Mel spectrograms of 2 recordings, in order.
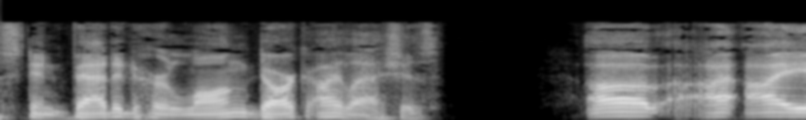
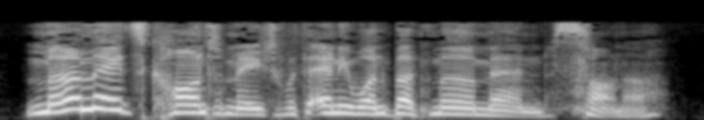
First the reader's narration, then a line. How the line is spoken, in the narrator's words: the Duchess spat out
